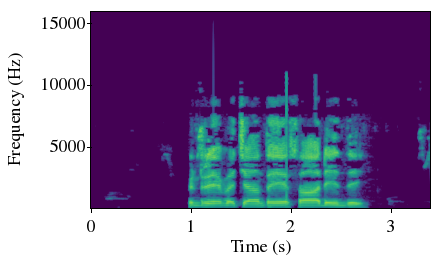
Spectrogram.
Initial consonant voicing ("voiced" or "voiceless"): voiceless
